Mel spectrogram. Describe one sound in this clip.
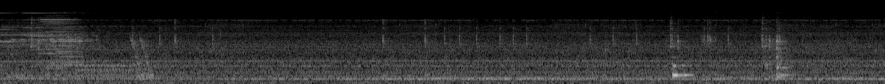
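Short game menu clicks sound from a television loudspeaker.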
